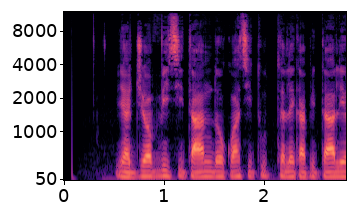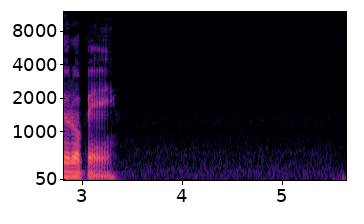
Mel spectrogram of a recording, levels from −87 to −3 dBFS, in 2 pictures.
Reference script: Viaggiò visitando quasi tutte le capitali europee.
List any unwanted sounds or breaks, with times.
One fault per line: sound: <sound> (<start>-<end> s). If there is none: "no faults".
no faults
